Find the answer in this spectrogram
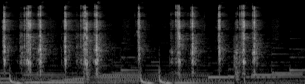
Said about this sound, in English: we can obviously pull the trigger, hold it, and rack the slide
